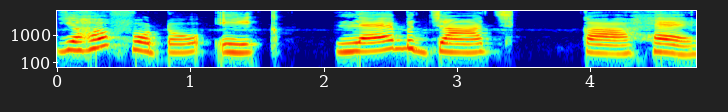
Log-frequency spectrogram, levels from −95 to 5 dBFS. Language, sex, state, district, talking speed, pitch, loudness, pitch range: Hindi, female, Madhya Pradesh, Dhar, 85 wpm, 265 Hz, -15 LUFS, 245-335 Hz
